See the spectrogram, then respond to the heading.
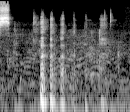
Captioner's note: laughter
